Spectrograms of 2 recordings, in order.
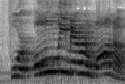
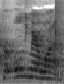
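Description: First: High and loud, slowly stretched "only marijuana"; stretched-out shout of "only marijuana"; incredulous shout. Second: Said in the usual way. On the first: Real, not acted. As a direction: belt "for only marijuana" in disbelief. Repeats the phrase, first take loud.

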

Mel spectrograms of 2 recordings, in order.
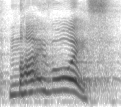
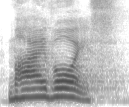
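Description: First: "My voice" pitched high and loud; emphatic proclamation. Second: "my voice" dropped well down in pitch; measured repetition. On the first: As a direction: proclaim "My voice" with raised, forceful voice. Preacher quoting Jesus, repeated for emphasis. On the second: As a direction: repeat "my voice" low and firm. Preacher repeats the quote, lower. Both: Retold or imitated.

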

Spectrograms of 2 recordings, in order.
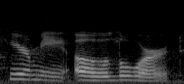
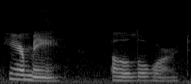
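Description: First: Put-on mother pleading for her dying child, calling out to God; crying out to the Lord. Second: Fading, lower repeat of the plea; softer echoed plea. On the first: Hagar's desperate cry to the Lord, first time. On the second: Hagar repeating her cry to the Lord, fading and quieter. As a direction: let it sink lower and quieter. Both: A narrator's reading. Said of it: "all others cried out".

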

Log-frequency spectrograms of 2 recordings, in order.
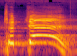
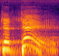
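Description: First: High, shouted TODAY; TODAY flung out far higher, in a preacher's shout; emphatic cry. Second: Said in the usual way. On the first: Acted. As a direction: cry out "today" as a soaring proclamation. Repeats Christ's word as climax.

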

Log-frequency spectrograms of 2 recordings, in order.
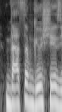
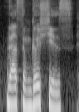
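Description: First: Said in the usual way. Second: "That's some good shiz" drawn out very slowly; savouring it slowly on repeat. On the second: Real, not acted.

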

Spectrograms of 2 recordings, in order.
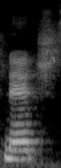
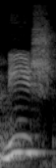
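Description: First: Niche said as "nitch", short i; "nitch" pronunciation. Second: Niche said as "neesh", long ee; "neesh" pronunciation. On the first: Podcaster setting the two versions side by side, "nitch" pronunciation. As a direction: say niche with a hard ch ending, like pitch. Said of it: "or whether you pronounce it niche". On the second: Podcaster setting the two versions side by side, "neesh" pronunciation. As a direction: say niche with a soft sh ending, like leash. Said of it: "whether you pronounce it niche". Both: Shown as a demonstration.

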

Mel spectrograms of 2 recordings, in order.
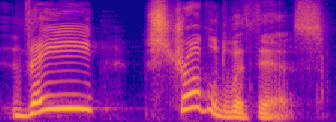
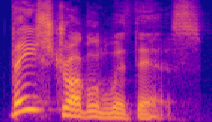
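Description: First: High, slow and drawn out; pitched up, unhurried emphasis. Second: Low, slow, subdued repeat; sinking low and heavy. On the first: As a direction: lift it high and stretch every word. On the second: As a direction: drop the voice and draw it out. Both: Shown as a demonstration.

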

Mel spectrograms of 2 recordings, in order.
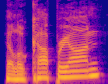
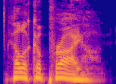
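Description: First: Helicoprion as "hel-oh-KOP-ree-on", ending "ree-on"; Helicoprion said one way. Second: Helicoprion as "hel-uh-kuh-PRY-on", ending "pry-on"; Helicoprion said the other way. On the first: Host showing kids the first way to say Helicoprion, "ree-on" ending. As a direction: say Helicoprion with "pree-on" at the end. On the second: Host showing kids the second way to say Helicoprion, "pry-on" ending. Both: Shown as a demonstration. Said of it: "Either one of them is correct".

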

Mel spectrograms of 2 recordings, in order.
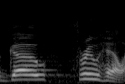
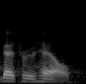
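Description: First: Slow, raised pitch on "go through hell"; weighty emphasis. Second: Said in the usual way. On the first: Shown as a demonstration. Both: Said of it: "not like we talk about".

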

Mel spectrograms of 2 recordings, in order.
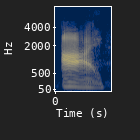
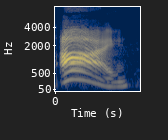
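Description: First: Said in the usual way. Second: Top-of-the-voice shout, pitched high; screamed out. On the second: Retold or imitated. Newly baptized kid casting a first vote, screamed out. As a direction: yell it as loud as you can. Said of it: "at the top of my voice, I screamed out".

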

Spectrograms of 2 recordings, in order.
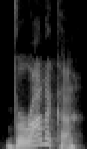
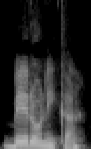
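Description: First: Veronica as vuh-RON-ih-kuh; English pronunciation. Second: Veronica as beh-ROH-nee-kah; Spanish pronunciation. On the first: Teacher contrasting names between languages, English Veronica. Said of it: "followed by the English pronunciation". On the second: Teacher contrasting names between languages, Spanish Veronica. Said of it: "I'll read the Spanish pronunciation first". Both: Shown as a demonstration.

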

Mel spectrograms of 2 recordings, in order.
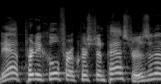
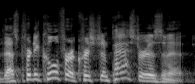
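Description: First: Higher, faster retold boast; bigger proud quip. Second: Retold boast, lightly higher; proud quip. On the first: Pastor repeats the boast to the stranger, higher and quicker. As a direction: repeat the tease with more gleeful push. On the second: Pastor retells teasing the lighting guy, light proud quip. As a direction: tease the stranger with a proud grin. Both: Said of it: "I said".

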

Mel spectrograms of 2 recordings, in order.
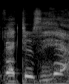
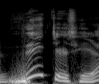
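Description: First: High giddy squeal of Victor's here; excited. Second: Said in the usual way. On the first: Retold or imitated. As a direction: squeal the question with joy. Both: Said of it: "I was excited".

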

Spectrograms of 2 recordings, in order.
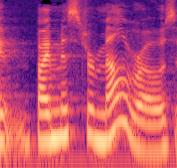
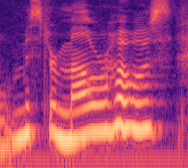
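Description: First: Said in the usual way. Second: Slow, higher, drawn-out MISTER MELROSE; retold knowing reaction. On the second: Retelling her reaction to hearing who ordered it, lightly mock-knowing. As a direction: draw out "Mister Melrose" in mild mock recognition.

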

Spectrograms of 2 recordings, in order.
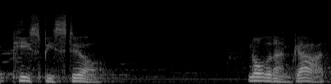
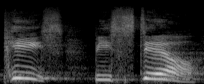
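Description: First: Hushed, lowered voice of comfort; gentle reassurance. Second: Raised, forceful command; acted order to wind and waves; commanding the storm. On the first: Retold or imitated. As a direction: say it quietly, as if soothing frightened followers. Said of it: "he doesn't turn to the disciples and say". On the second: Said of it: "He stands up into the chaos of the storm".

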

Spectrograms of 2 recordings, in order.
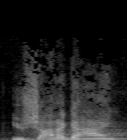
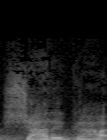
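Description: First: High, loud incredulous question; shocked disbelief. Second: Mock French accent, pitched high; heavy French accent. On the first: Retold or imitated. Lost tourist mishearing a French stranger, shocked disbelief. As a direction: blurt it out in alarmed disbelief. Acts out his shocked misunderstanding. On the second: French stranger repeating himself to a confused tourist, French accent. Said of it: "And that's his accent".

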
